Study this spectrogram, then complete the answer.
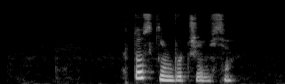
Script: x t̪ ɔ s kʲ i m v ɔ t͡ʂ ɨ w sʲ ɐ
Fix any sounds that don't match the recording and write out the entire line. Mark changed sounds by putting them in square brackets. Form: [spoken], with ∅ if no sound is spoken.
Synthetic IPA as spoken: x t̪ ɔ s kʲ i m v [u] t͡ʂ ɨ w sʲ ɐ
